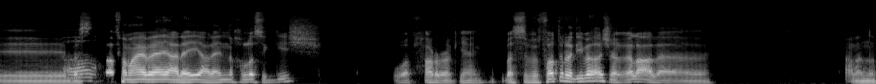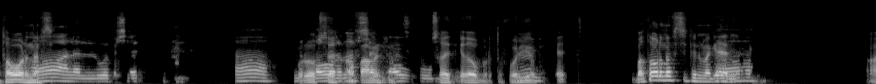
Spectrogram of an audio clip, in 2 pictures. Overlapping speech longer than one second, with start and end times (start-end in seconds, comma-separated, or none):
11.7-13.1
